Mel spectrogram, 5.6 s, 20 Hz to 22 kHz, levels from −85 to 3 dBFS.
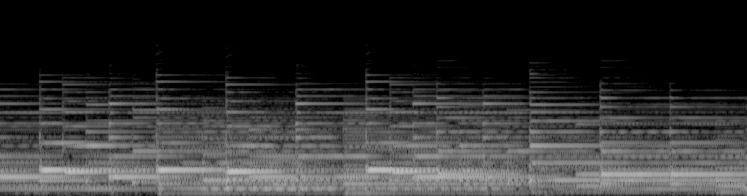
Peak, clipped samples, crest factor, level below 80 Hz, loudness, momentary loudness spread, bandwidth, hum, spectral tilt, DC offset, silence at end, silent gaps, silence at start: -14 dBFS; under 0.1%; 12 dB; -62 dBFS; -28 LUFS; 6 LU; 5 kHz; none; -9 dB/octave; under 0.1%; 0 s; none; 0 s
